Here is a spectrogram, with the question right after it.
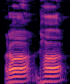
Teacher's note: अब है उत्क्षिप्त वर्ण। जिन व्यंजनों के उच्चारण में जिह्वा मूर्धा को स्पर्श कर तुरंत नीचे गिरती है उन्हें उत्क्षिप्त वर्ण कहते हैं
